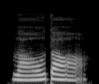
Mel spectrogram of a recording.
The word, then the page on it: 唠叨: láo dao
